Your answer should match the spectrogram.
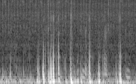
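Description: Two-week-old miniature dachshund puppies grunting and snuffling: a quick, irregular run of short, low sounds.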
